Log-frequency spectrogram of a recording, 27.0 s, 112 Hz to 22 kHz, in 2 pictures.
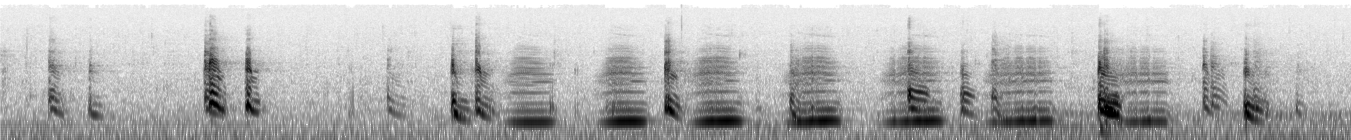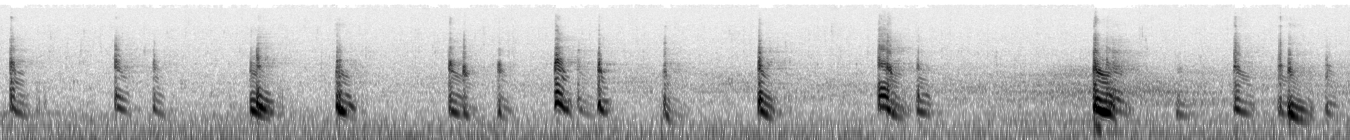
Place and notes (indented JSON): {
  "title": "Cornwall, VT, USA - Frog pond",
  "date": "2014-05-24 23:00:00",
  "description": "Late evening bullfrogs around a large landscaped pond.",
  "latitude": "43.94",
  "longitude": "-73.21",
  "altitude": "132",
  "timezone": "America/New_York"
}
